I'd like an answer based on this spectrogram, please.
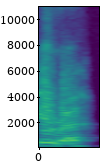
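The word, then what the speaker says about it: IRA: the inflation reduction act or era which is how we pronounce it we don't say it the other way in the UK because it makes everybody duck um and then of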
